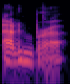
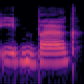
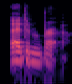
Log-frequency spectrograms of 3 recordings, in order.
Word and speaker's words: Edinburgh: I freaking love Edinburgh, which is how it's pronounced, by the way. Please don't embarrass yourself and your country by calling it Edenburg. Edinburgh.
